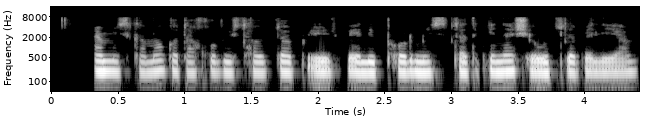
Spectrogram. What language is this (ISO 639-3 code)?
kat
